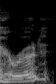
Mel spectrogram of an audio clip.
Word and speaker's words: Harun: uh Jeffrey wrote hi harun hey what's up um and if anybody's confused about how to pronounce my last name it rhymes with baboon now you'll never forget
